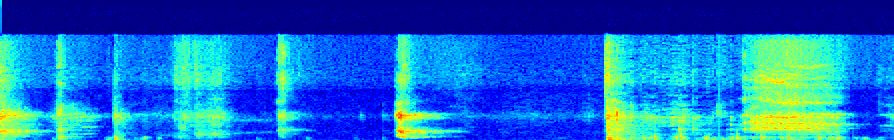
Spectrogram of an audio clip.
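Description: Repeated heavy, rasping coughs: a quick cluster of short hacks, a brief pause, a single cough, then a longer, rougher coughing fit with no talking.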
